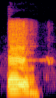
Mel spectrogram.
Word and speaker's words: ओम: और इसका उच्चारण करके आप देखिए एकदम लंबा मतलब कहने का मतलब ह्रस्व स्वर से तीन गुना समय लगता है।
